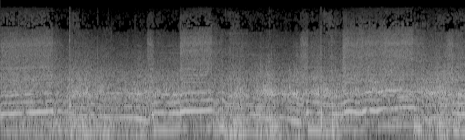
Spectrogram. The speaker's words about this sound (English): I'm hitting a lot of cars. And I'm sure cars are hitting me, too.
